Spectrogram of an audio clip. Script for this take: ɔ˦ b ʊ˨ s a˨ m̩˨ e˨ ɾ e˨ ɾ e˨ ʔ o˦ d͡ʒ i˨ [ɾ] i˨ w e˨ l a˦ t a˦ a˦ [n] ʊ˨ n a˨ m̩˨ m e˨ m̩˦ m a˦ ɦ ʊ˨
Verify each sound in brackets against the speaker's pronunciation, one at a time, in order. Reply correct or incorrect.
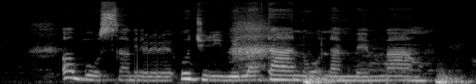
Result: correct, correct

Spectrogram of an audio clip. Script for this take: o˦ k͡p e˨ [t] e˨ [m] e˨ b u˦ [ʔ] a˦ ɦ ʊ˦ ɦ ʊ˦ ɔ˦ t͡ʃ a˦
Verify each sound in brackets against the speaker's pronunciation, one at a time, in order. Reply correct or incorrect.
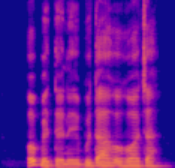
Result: correct, incorrect: n, incorrect: t

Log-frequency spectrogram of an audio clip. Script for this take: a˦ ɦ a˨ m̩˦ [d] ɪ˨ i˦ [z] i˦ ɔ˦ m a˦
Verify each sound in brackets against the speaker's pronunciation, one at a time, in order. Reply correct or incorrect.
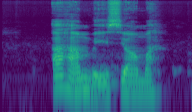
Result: incorrect: b, incorrect: s

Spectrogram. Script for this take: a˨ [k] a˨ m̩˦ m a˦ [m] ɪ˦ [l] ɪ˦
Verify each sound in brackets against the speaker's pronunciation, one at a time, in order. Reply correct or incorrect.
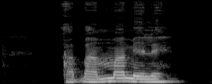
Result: incorrect: k͡p, correct, correct

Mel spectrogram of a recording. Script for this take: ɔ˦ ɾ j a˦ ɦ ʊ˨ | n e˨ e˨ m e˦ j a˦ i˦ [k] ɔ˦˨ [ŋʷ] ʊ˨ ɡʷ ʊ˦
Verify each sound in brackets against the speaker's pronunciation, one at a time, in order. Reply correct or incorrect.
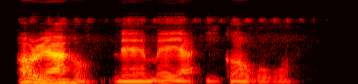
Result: correct, incorrect: ɡʷ

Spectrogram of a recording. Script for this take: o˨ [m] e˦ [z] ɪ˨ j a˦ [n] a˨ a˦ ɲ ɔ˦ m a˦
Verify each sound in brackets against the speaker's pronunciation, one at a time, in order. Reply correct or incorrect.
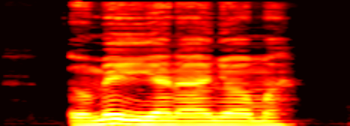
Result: correct, incorrect: ɣ, correct

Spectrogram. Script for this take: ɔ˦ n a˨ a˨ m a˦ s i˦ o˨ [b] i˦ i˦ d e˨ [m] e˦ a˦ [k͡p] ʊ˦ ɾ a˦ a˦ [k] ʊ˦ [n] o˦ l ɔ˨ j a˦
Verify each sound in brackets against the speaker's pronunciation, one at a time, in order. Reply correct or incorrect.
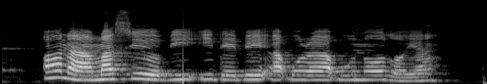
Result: correct, incorrect: b, correct, incorrect: k͡p, correct

